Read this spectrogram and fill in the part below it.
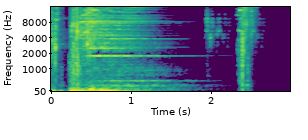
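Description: A loud chime with a ringing shimmer sounds at the start.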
